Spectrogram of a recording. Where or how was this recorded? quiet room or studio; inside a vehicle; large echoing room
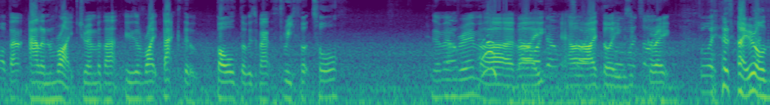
inside a vehicle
